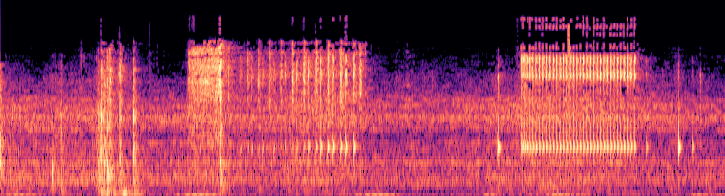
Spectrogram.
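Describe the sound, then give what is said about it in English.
A telephone's rotary dial clicks and whirs in quick ratcheting bursts, followed by a steady buzzing ring tone lasting about a second, with faint handling noises around it. “Where's your phone? It's over there.”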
